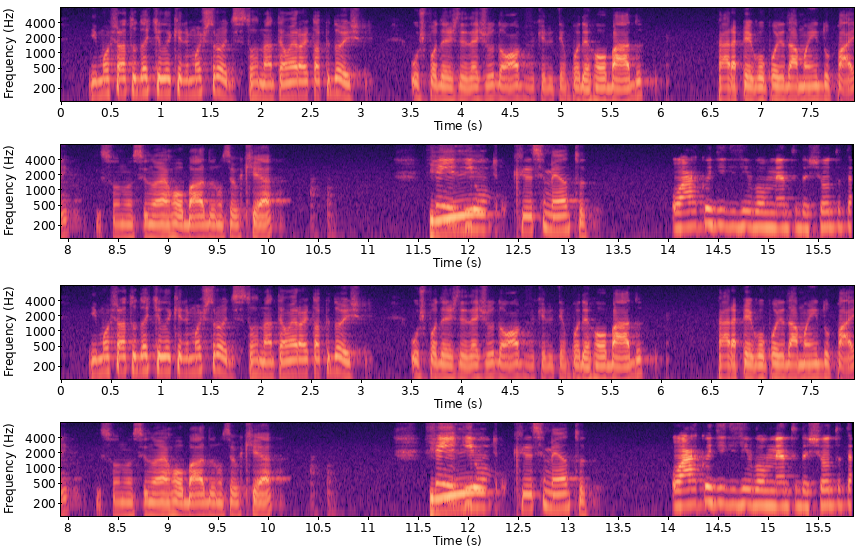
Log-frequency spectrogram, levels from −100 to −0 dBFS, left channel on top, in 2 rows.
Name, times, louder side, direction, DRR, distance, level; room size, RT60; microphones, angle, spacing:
voice 1, 0.3-3.1 3.5-5.9 6.6-10.2 10.6-10.7 11.6-12.2 12.5-13.3, equal, 5° left, 2.8 m, -24 dB
voice 2, 11.3-12.2 14.0-15.8, right 4 dB, 55° right, 4.3 m, -23 dB
head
